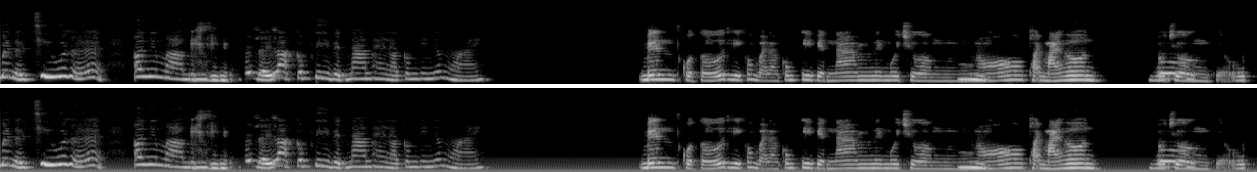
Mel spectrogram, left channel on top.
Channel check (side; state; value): right; noise; hum, 18 dB below the sound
